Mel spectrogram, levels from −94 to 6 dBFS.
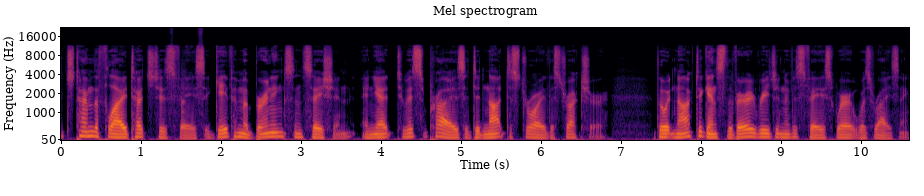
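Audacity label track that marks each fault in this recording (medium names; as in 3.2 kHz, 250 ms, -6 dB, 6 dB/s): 1.350000	1.780000	clipped -30 dBFS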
